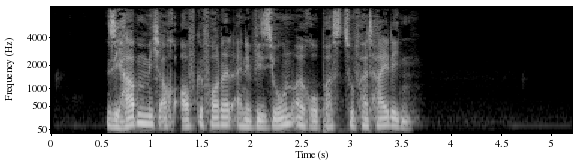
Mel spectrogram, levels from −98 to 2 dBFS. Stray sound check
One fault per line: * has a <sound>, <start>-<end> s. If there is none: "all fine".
all fine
